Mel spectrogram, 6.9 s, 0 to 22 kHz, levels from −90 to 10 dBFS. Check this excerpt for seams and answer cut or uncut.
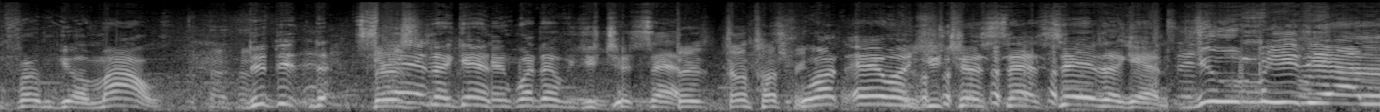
cut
